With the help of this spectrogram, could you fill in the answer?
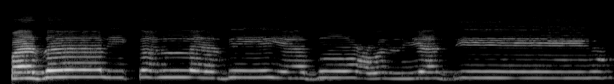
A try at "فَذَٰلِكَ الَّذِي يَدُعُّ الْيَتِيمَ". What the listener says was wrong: Gimana, Ini masih naik ini. Jadi misalnya di mana surah Al-Fatihah kemarin. Maliki yaumiddin. Itu din. Maliki yaumiddin.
